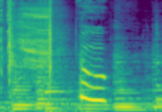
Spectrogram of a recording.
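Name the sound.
camera shutter click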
